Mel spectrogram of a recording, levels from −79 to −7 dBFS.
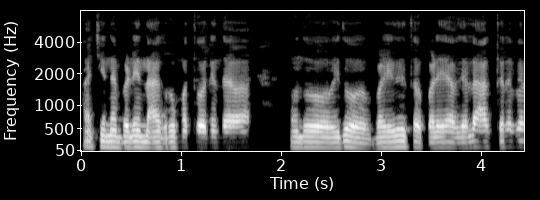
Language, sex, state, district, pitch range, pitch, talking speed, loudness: Kannada, male, Karnataka, Mysore, 110-115 Hz, 115 Hz, 190 wpm, -17 LUFS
